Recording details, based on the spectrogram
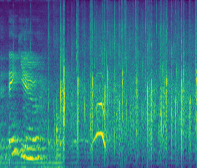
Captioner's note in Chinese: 掌聲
